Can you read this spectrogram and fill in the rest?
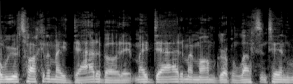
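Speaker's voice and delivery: ordinary talk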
